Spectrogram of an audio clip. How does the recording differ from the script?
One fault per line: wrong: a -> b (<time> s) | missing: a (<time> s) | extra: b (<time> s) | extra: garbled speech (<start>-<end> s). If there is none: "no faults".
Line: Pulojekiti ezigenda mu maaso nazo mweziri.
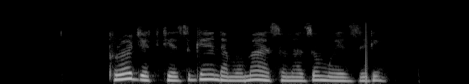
no faults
